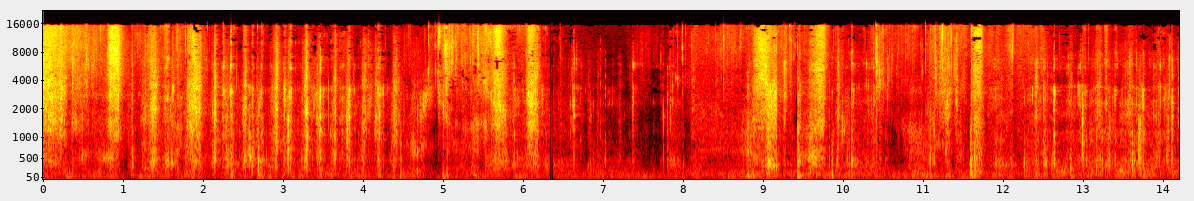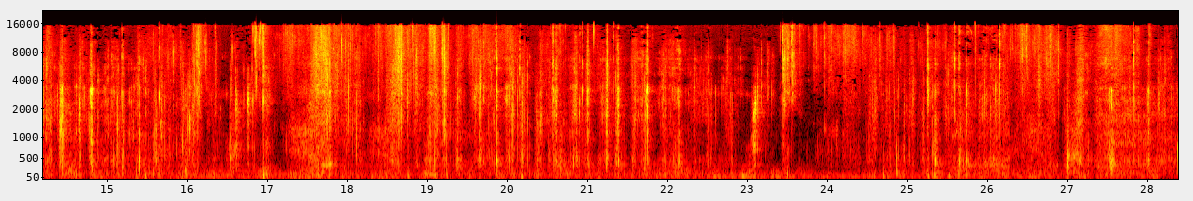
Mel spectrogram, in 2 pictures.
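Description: Close-miked eating: many crunchy bites and chewing of fast food, including a burger, in irregular succession.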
